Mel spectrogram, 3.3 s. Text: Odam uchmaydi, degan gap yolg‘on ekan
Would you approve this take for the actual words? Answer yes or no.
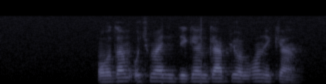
yes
